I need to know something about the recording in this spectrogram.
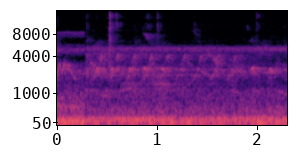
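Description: Quiet outdoor background: a faint steady low rumble with faint, steady high insect trilling.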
